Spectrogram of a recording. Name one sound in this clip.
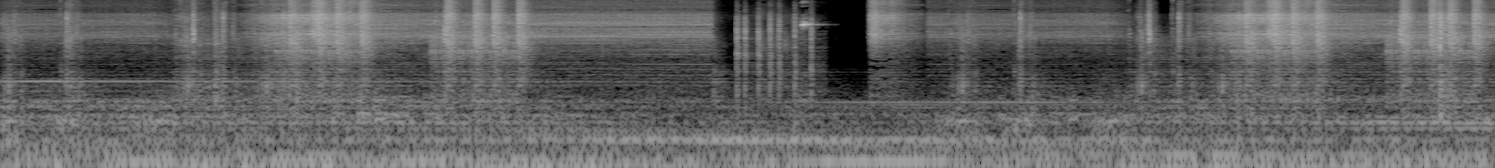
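Wooden drawers slide open and shut with soft rattling clicks.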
